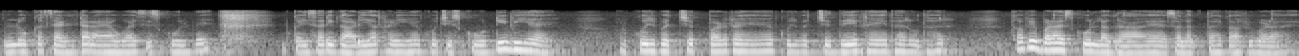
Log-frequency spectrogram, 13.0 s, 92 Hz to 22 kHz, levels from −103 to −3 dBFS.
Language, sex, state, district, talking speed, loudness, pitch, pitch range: Hindi, male, Uttar Pradesh, Etah, 200 wpm, -19 LUFS, 145 Hz, 135-150 Hz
